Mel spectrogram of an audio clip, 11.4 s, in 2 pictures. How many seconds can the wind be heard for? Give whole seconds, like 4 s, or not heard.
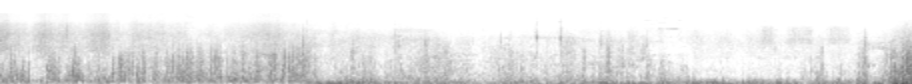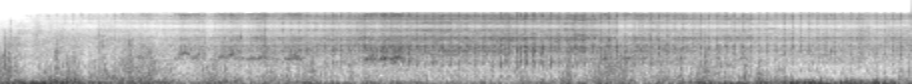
11 s.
